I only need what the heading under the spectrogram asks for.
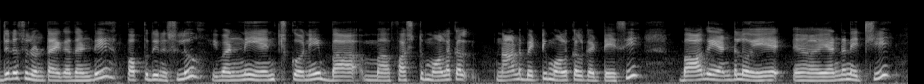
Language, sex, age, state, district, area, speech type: Telugu, female, 18-30, Andhra Pradesh, Chittoor, rural, spontaneous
